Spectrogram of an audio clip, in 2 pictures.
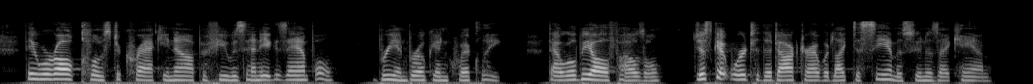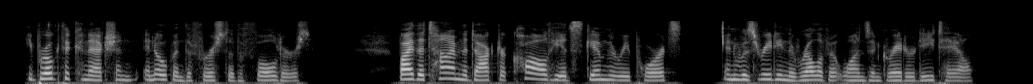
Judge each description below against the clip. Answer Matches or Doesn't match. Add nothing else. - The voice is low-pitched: Doesn't match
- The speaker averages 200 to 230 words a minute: Matches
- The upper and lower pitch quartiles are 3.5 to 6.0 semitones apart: Doesn't match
